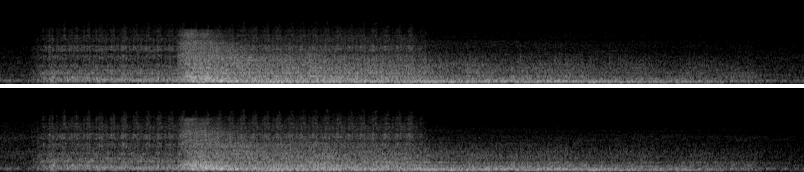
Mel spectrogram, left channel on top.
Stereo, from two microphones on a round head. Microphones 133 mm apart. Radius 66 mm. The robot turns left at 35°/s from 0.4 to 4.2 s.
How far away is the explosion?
About 3 m.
